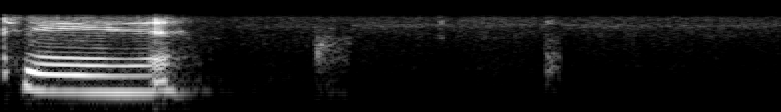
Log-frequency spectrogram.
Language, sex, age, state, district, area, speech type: Dogri, female, 30-45, Jammu and Kashmir, Udhampur, rural, conversation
